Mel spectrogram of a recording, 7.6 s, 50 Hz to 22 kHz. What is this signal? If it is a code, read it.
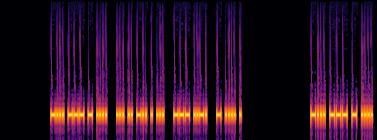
Morse code, heard as a keyed tone, about 35 wpm, 700 Hz. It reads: BOTH SIDES OF THE BOTH
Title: Speed-Racing - Sets of 4 Words 28wpm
